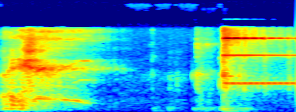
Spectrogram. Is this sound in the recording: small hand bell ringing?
yes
